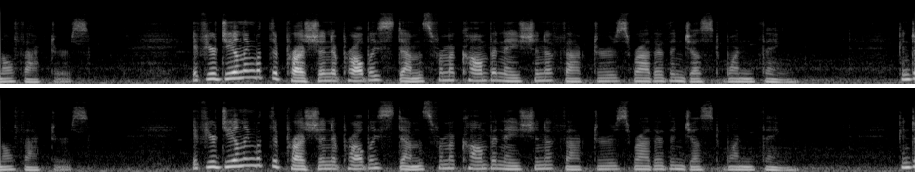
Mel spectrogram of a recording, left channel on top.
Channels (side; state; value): both; normal; correlation 0.88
